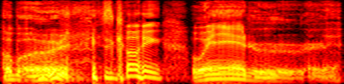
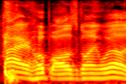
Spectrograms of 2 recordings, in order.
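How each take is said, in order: First: It is said in a put-on Japanese accent. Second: It is said in the speaker's own accent.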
